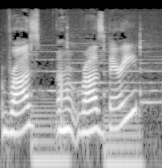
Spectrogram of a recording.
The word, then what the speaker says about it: raspberry: So it is pronounced like raspberry. So the S is sort of a Z.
